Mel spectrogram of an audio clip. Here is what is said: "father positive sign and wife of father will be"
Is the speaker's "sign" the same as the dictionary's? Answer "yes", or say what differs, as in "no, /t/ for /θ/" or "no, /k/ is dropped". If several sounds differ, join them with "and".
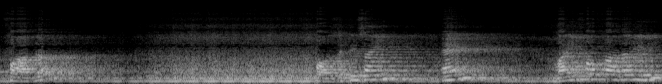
no, /n/ is dropped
